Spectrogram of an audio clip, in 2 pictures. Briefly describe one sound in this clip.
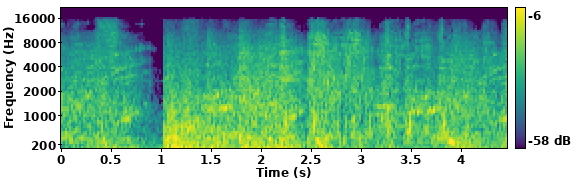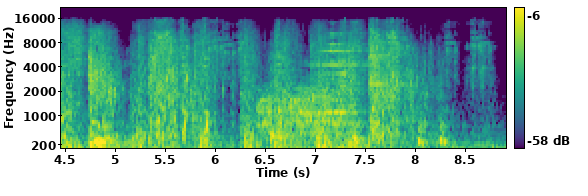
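Video game explosions burst with crackling debris.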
